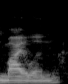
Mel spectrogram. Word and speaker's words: Milan: any hail wondering according to chat Milan is pronounced milin milin m y l i n m y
